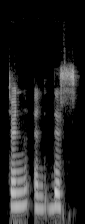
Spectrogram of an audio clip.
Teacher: they are pronounced more like a t or d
